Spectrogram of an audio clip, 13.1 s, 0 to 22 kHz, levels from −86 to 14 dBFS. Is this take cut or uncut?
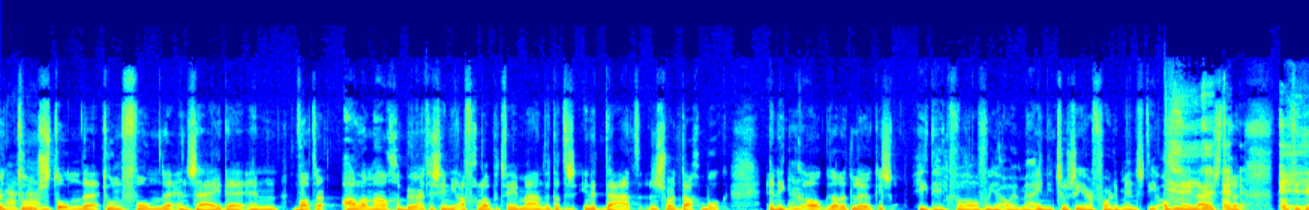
cut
